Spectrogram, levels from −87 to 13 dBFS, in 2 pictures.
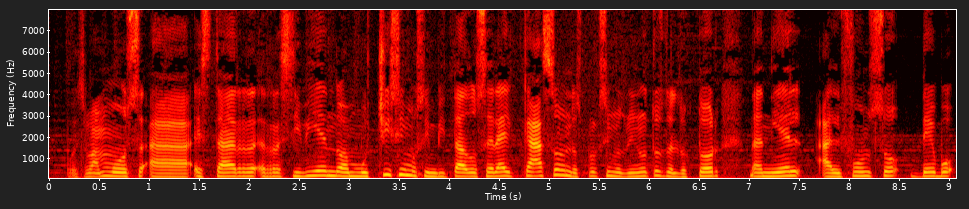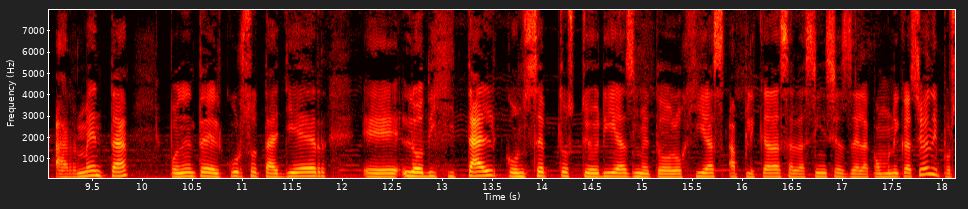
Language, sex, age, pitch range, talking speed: Spanish, male, 40-59, 170-200 Hz, 130 wpm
